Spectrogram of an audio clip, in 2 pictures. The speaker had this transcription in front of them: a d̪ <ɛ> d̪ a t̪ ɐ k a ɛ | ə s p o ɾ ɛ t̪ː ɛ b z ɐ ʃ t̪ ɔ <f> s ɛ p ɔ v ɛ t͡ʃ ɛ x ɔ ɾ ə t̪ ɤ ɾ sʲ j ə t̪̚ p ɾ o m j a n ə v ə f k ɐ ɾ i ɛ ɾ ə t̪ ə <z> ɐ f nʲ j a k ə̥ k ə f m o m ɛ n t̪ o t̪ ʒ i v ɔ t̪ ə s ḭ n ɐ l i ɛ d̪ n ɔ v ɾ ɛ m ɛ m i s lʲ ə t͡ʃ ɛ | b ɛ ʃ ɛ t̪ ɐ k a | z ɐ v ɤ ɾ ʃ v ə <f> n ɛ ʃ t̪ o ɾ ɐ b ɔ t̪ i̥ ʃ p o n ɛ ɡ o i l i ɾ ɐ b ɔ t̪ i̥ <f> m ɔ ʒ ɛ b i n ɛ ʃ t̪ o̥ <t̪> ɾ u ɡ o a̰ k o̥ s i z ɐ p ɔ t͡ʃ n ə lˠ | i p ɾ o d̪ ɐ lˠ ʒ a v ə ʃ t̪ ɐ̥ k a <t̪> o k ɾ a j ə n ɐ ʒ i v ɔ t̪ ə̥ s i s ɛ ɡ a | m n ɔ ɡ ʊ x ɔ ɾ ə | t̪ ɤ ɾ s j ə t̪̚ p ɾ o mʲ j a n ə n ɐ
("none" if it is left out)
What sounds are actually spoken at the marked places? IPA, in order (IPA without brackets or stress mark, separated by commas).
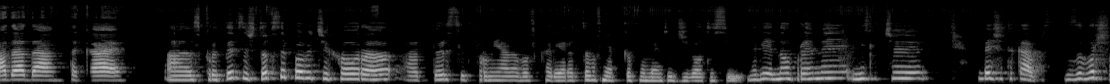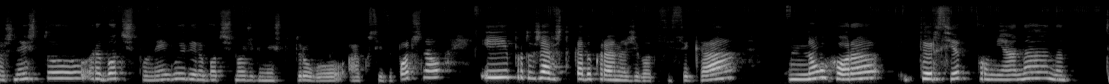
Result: a, f, v, ʃ, ʃ, d̪, d̪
